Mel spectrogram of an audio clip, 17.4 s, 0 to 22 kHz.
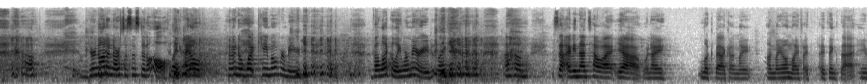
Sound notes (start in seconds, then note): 5.8 laughter; 8.6 laughter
